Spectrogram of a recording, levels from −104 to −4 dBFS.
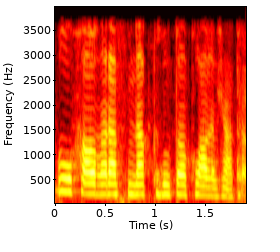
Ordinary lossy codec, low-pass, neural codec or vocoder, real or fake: none; 3.6 kHz; codec, 44.1 kHz, 1.7 kbps, Pupu-Codec; fake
